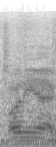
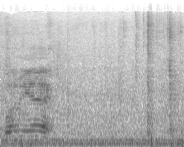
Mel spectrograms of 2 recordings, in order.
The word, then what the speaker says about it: Pontiac: was act otherwise uh they pronounce it pontiac we say bonnie act great ottawa warchief a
